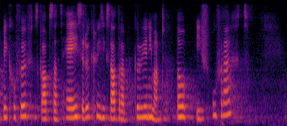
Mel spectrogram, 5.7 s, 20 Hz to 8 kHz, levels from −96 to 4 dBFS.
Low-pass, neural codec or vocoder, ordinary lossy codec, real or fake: 7.2 kHz; codec, 16 kHz, about 1 kbps, DyCAST, with the encoder's durations; Opus, 24 kbps; fake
